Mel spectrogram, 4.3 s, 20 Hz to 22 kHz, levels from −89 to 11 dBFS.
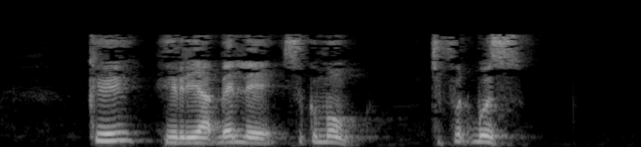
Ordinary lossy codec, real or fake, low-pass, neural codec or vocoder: MP3, 32 kbps; real; 9.9 kHz; none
